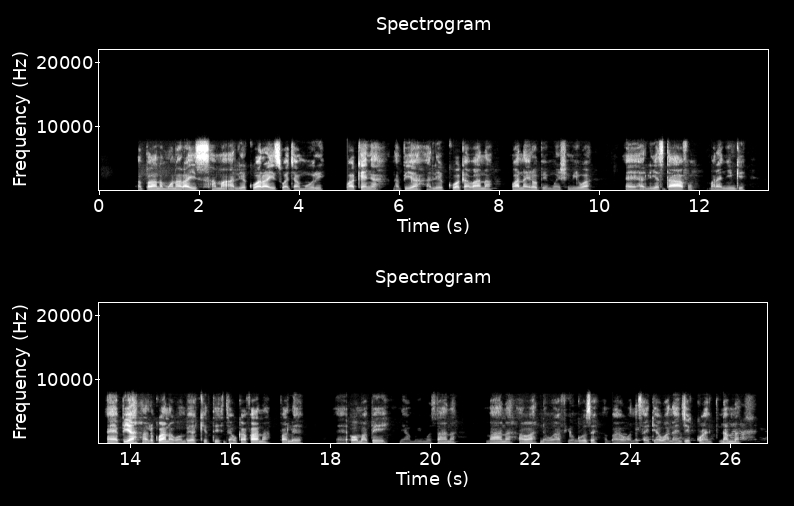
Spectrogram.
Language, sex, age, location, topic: Swahili, male, 25-35, Nakuru, government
